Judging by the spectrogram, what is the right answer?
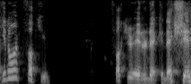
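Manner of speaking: goading, needling, mocking, provoking taunt. Retelling picking up the phone to annoy an uncle: retelling a taunt. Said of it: "just to piss him off".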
